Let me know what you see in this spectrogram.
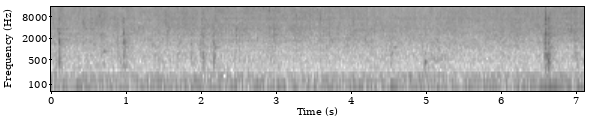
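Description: Mutton masala sizzling in a non-stick pan as a wooden spatula stirs it: a steady frying hiss with a few scrapes and knocks of the spatula against the pan, the loudest knock near the end.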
